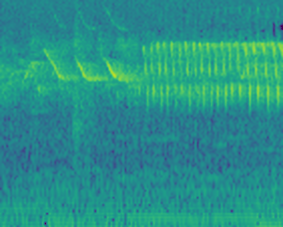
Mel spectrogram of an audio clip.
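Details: Timbrado canary singing a training song for other canaries: a few high sliding whistles, then a fast even trill of clicking notes held steady to the end, over a low background hum.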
